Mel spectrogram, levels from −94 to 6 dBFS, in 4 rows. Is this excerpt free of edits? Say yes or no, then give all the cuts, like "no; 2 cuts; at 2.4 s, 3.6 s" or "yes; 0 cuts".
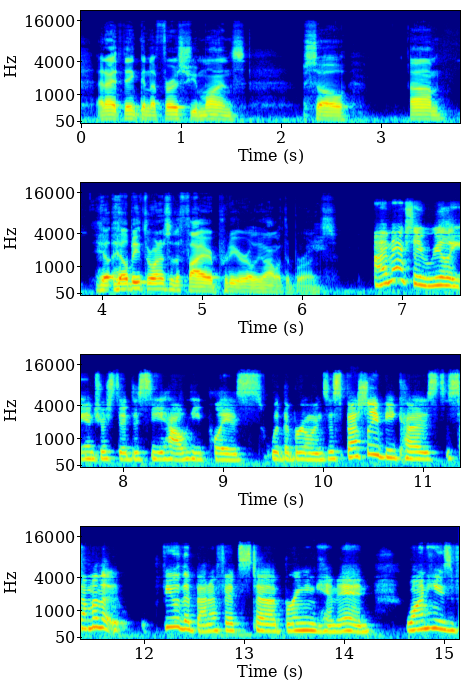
no; 1 cut; at 2.2 s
